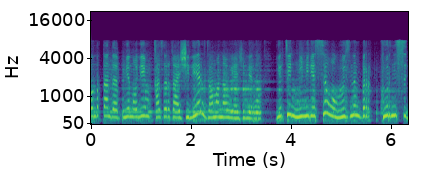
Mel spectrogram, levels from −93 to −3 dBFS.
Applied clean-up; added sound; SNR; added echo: neural mask model RNNoise.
